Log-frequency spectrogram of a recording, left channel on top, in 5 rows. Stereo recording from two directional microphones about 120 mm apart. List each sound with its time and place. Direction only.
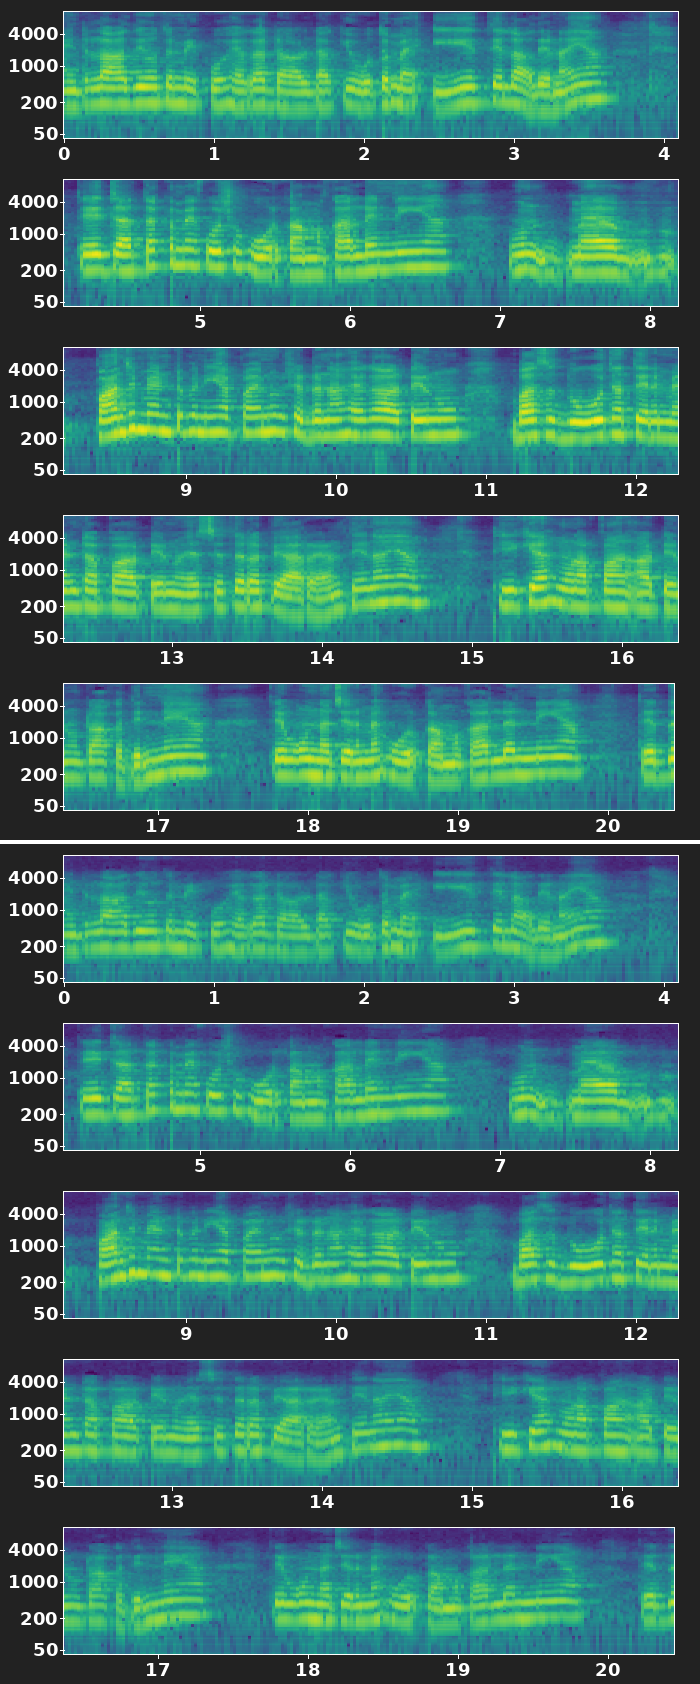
0.0 s a woman's voice: 25° left (ahead or behind)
